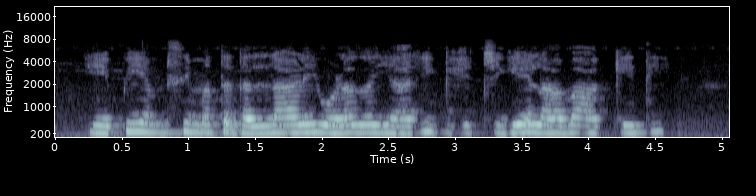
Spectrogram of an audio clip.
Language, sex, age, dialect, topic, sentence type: Kannada, female, 25-30, Dharwad Kannada, agriculture, question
